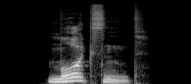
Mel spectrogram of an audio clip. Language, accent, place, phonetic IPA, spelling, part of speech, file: German, Germany, Berlin, [ˈmʊʁksn̩t], murksend, verb, De-murksend.ogg
- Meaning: present participle of murksen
